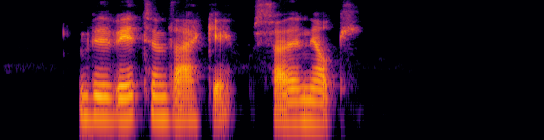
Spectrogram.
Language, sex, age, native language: Icelandic, female, 30-39, Icelandic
